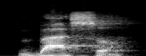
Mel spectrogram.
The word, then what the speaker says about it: vaso: That's vaso. And both, you pronounce them the same. Vaso, vaso. That's it. It's the same. There's no difference.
